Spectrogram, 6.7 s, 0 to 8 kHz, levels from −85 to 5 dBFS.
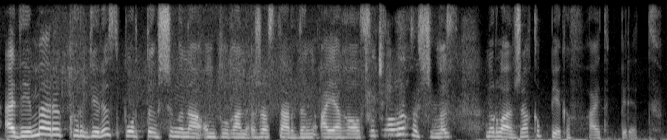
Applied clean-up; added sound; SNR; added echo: neural mask model Resemble Enhance denoiser.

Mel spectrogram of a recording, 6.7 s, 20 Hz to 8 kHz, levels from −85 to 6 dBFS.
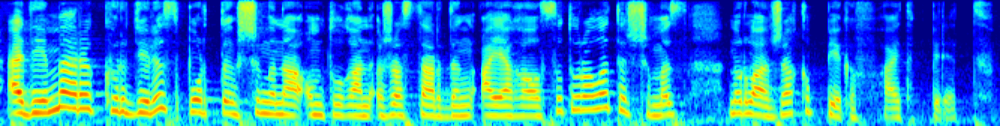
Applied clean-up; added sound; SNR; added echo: none; none; none; none.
